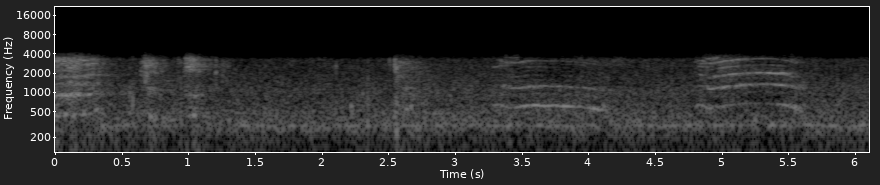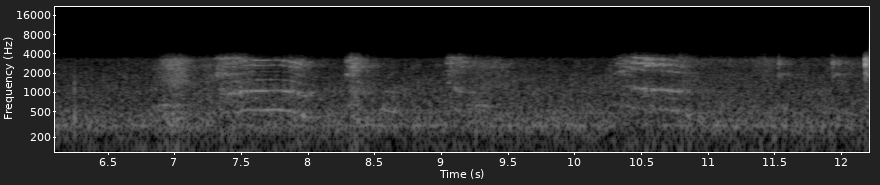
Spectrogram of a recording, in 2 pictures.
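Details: Cat excited after seeing a fly, taken on a poor-quality camera: repeated arching, warbling chirps in short bursts every second or two, each with rising then falling pitch, over constant background hiss.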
